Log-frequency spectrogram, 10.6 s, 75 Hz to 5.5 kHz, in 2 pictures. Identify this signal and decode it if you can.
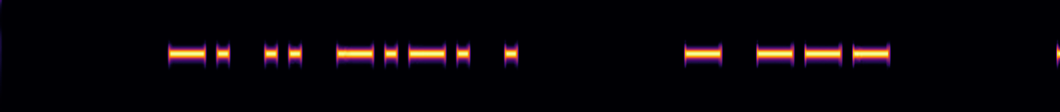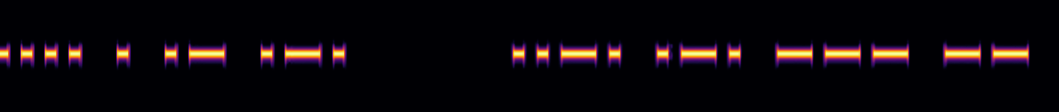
Morse code, heard as a keyed tone, about 20 wpm, 700 Hz. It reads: NICE TO HEAR FROM
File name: UK MASTER QSOs TRAINING / 20WPM / UK MASTER QSOs 0041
